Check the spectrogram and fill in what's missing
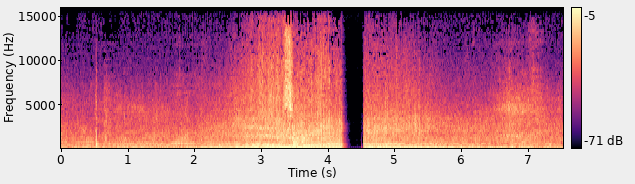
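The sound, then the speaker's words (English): A race car engine whines steadily with layered harmonic tones as the car comes out of the pit lane during a race, its pitch shifting as it revs and pulls away, fairly loud and continuous, broken by a brief cut of silence midway. “Now here comes Gilles Gounon out of the pit lane.”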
